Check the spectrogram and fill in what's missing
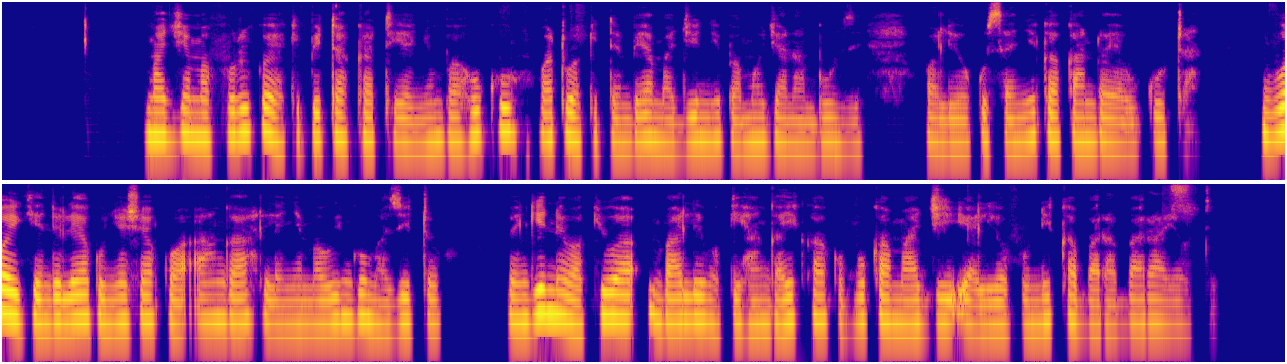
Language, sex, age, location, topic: Swahili, female, 25-35, Mombasa, health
